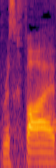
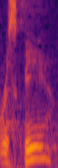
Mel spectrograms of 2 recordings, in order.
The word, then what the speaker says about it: RISC-V: you were aware that risk five is actually pronounced risk five and not risky it's actually pretty good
